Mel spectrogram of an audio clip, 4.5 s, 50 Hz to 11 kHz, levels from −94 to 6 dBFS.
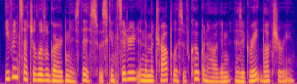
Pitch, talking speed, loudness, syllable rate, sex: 205 Hz, 240 wpm, -16 LUFS, 7.5 syllables/s, female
